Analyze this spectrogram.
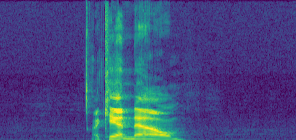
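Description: A young man lets out a loud, drawn-out exclamation.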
